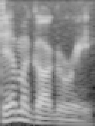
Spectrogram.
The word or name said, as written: demagoguery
